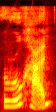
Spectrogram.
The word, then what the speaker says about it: Ruhnn: china's fast-growing sector of influencer marketing it's called rouhan that's spelled r-u-h-n-n and it's just filed for ipo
